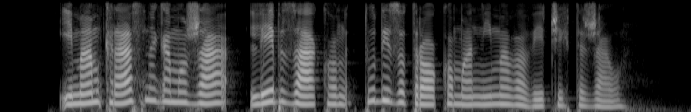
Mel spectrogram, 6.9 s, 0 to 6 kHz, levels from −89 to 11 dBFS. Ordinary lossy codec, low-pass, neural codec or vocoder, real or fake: none; 5.4 kHz; none; real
